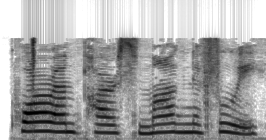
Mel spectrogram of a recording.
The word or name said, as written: quorum pars magna fui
